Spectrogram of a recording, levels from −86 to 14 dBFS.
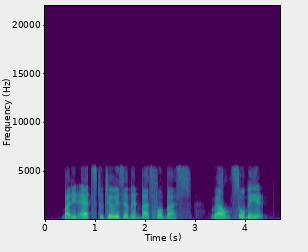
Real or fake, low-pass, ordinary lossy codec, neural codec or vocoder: real; 5.4 kHz; none; none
